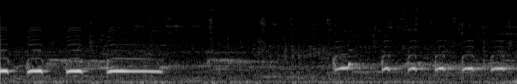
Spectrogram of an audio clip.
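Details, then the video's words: Zebra dove (Bangkok perkutut) sings short, clear cooing notes in quick bursts, a brief run then a faster string of rising coos, with faint chirps behind. "PANCINGAN PERKUTUT BANGKOK GACOR - SUPER AMPUH, BIKIN LAWAN PADA BUNYI."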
